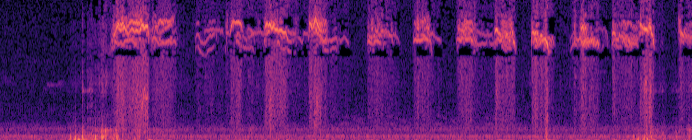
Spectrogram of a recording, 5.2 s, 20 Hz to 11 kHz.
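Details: Six roughly one-week-old Chestnut-backed Chickadee chicks in a nest box in Half Moon Bay, California, around 6:30 AM at feeding time, give high, thin, buzzy begging notes in quick bursts, 2–3 per second, over rustling; Pacific Ocean and harbour fog horn nearby.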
